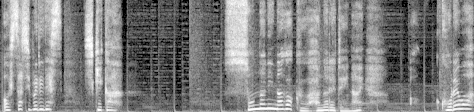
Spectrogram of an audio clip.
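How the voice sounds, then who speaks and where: A woman voicing an earnest, rule-bound young female adjutant in an anime game, speaking formally and politely with quiet care. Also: high-pitched. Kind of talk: Japanese anime game voice lines, intimate delivery. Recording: background music under the voice. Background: music.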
